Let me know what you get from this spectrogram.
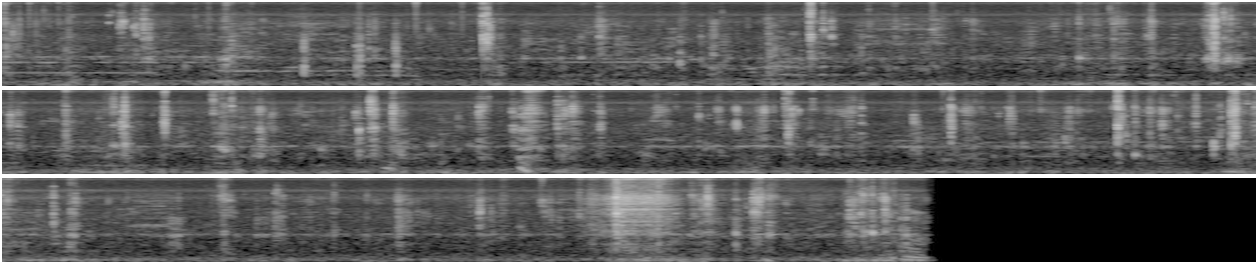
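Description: Crisp, irregular crunching of raw vegetables being chewed: many small sharp clicks over a faint low background, then the sound cuts out to dead silence near the end.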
